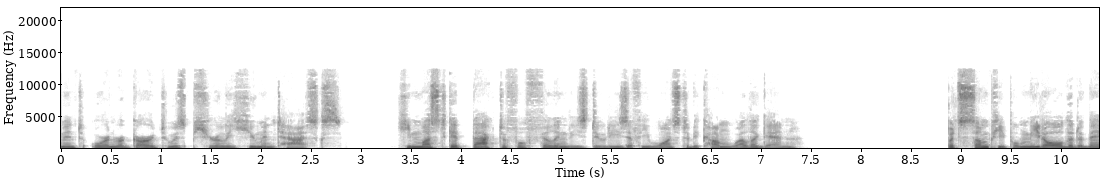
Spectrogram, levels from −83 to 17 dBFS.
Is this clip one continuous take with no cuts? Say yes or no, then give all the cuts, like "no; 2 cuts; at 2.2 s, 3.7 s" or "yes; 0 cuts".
yes; 0 cuts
